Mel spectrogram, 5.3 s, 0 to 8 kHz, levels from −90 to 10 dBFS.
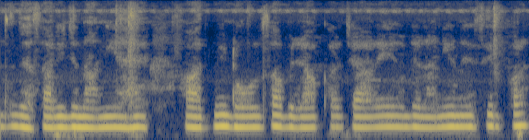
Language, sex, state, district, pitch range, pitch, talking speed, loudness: Hindi, female, Punjab, Fazilka, 185-195 Hz, 190 Hz, 170 wpm, -15 LUFS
